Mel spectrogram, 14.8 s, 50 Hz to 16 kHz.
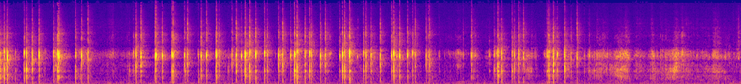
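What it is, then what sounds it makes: Cardboard box tapped with fingernails. A small, hollow printed cardboard box of iron supplements, held in both hands, is tapped on its front face by long, pointed, polished natural nails. Quick, dry, close clicks come in uneven bursts with short pauses, each with a papery knock around 1.3 kHz and a bright tick on top. Toward the end the taps soften into a lighter rustle.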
